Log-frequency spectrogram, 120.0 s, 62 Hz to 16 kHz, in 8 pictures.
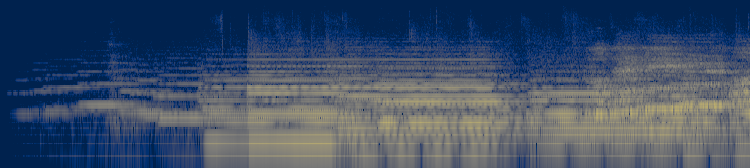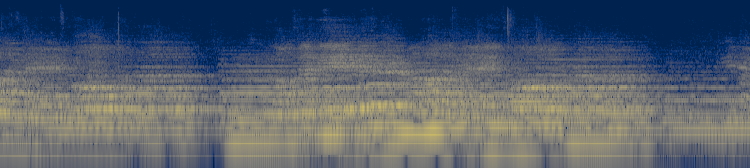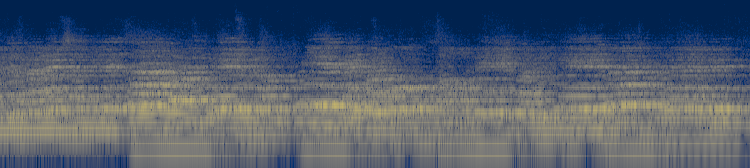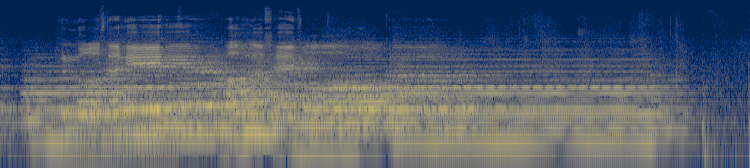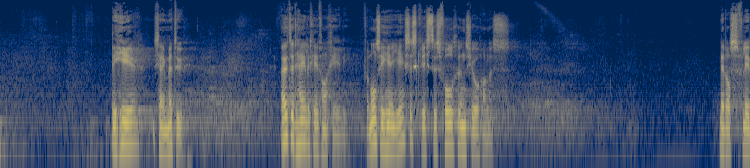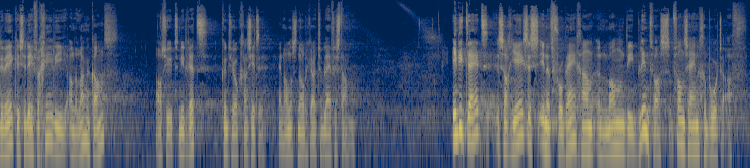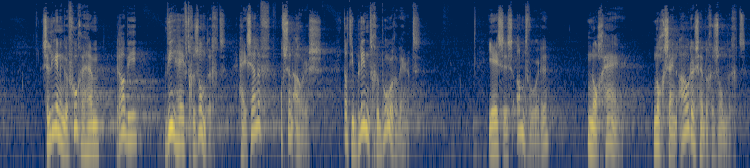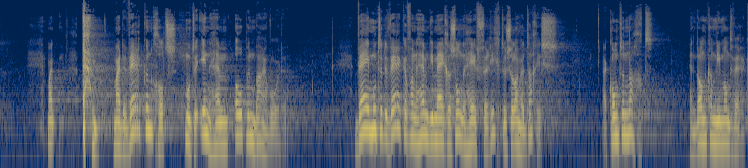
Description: Preek 4e zondag Veertigdagentijd (Laetare), jaar A, 25/26 maart 2017 | Hagenpreken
